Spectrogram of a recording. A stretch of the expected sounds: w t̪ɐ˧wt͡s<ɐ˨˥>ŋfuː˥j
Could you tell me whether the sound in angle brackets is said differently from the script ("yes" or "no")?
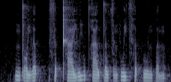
no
